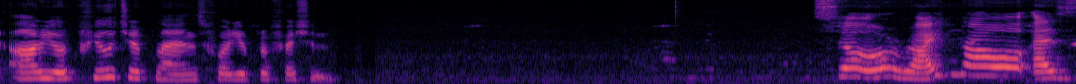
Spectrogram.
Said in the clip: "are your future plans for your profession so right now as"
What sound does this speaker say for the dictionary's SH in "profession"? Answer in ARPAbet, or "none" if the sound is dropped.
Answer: SH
